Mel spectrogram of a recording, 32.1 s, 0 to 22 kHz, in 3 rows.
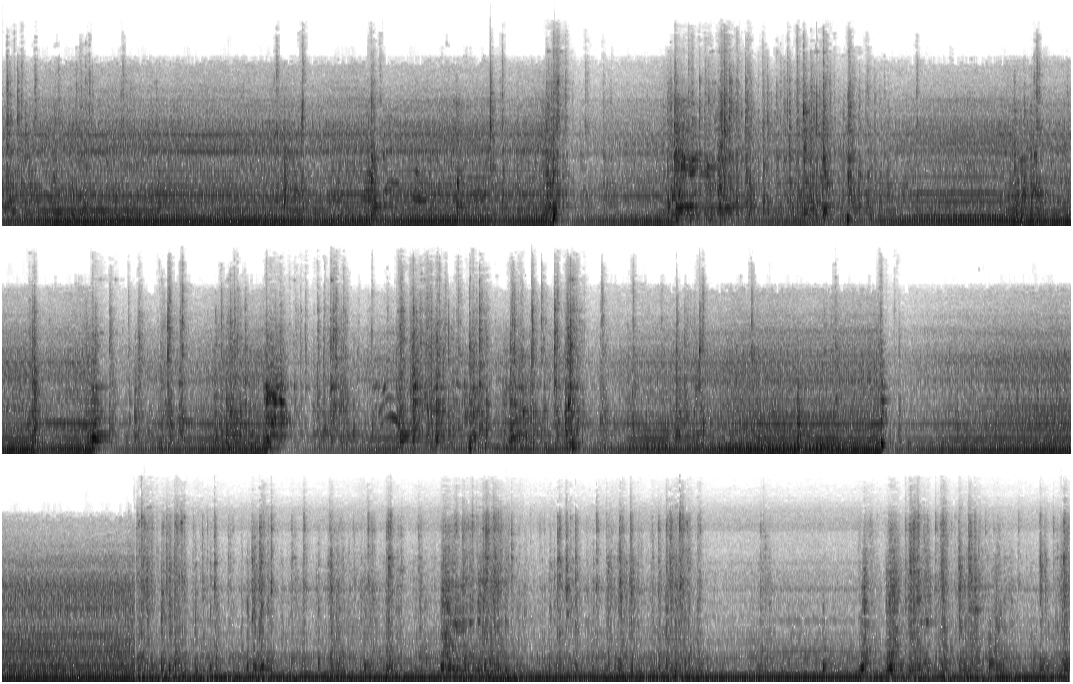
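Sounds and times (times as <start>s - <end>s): engine running under load: 0.0s - 32.0s
knocks and clatters: 2.7s - 9.2s, 10.0s - 19.8s, 22.7s - 32.0s.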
